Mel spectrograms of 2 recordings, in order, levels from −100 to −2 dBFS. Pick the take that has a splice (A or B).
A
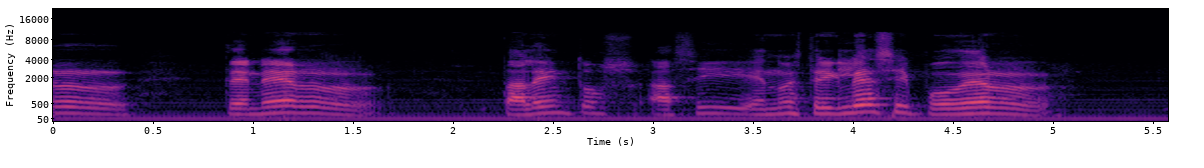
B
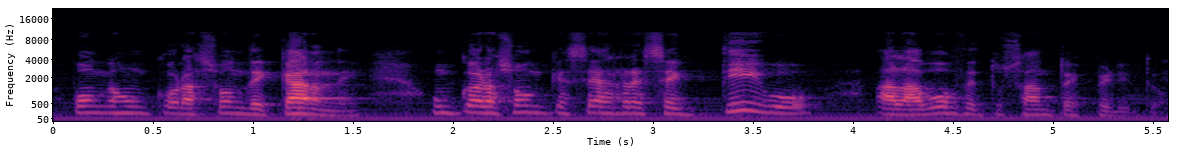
B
